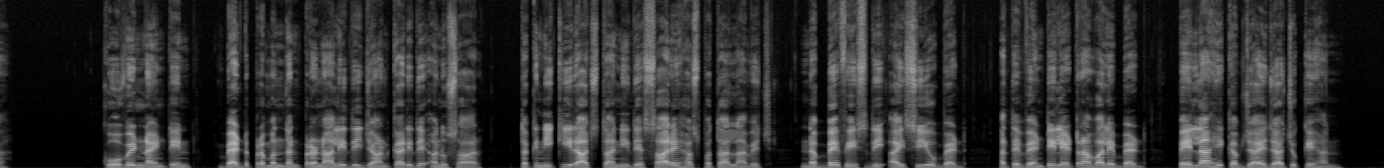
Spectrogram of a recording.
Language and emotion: Punjabi, neutral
